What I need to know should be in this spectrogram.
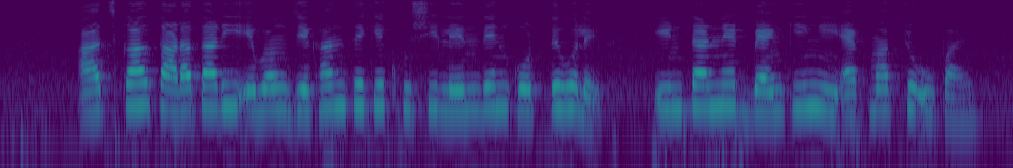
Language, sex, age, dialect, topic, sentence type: Bengali, female, 18-24, Standard Colloquial, banking, statement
